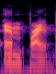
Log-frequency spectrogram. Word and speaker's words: mPyPl: library monadic Python pipeline library which we pronounce as M pipe Oh this demonstration is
